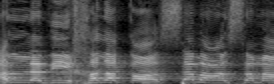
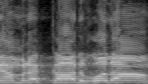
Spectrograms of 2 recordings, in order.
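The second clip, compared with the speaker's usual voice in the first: raised voice, louder; 7 dB louder than usual. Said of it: "আরো জোরে বলতে হবে".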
